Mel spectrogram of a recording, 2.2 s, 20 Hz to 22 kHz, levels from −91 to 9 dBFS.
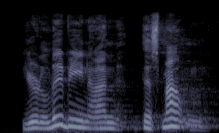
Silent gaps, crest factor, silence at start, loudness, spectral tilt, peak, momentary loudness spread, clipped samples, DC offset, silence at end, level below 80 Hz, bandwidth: none; 22 dB; 0.25 s; -38 LUFS; -3 dB/octave; -18 dBFS; 9 LU; under 0.1%; under 0.1%; 0.1 s; -74 dBFS; 15 kHz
